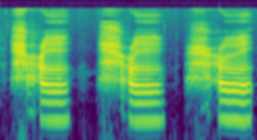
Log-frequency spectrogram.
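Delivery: हा breathed from the throat, thin and loud; letter demo. Shown as a demonstration. Tajweed teacher showing students a thin throaty हा. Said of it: "कैसे?".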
